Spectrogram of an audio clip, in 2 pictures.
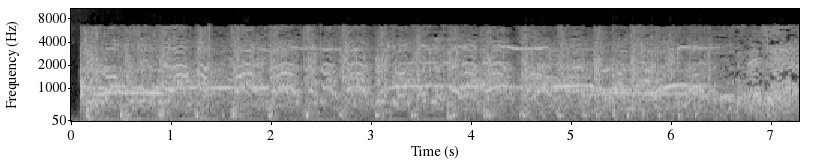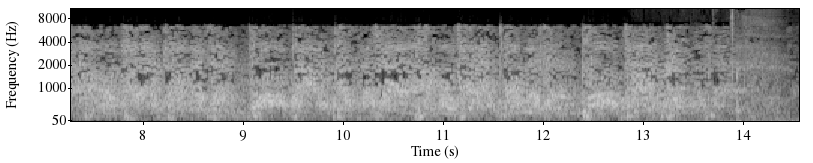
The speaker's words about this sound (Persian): یکی از مهمترین اتفاقات در دانشگاه الزهرا در تهران، یعنی روزی که ابراهیم رئیسی، رئیس جمهوری اسلامی، به آنجا رفت، صورت گرفت. بخشی از اعتراض دانشجویان به رئیس جمهوری اسلامی گوش کنیم.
